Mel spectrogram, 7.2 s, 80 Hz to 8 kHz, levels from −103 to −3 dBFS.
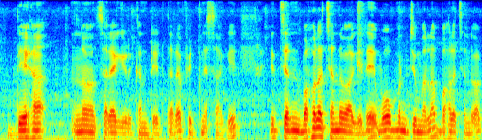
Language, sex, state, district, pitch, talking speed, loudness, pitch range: Kannada, male, Karnataka, Bellary, 105 Hz, 165 wpm, -20 LUFS, 90-110 Hz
